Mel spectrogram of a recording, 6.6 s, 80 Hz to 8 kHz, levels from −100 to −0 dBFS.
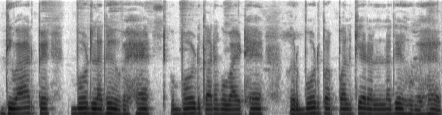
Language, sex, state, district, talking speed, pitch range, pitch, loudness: Hindi, male, Jharkhand, Palamu, 165 wpm, 120-130 Hz, 125 Hz, -15 LUFS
